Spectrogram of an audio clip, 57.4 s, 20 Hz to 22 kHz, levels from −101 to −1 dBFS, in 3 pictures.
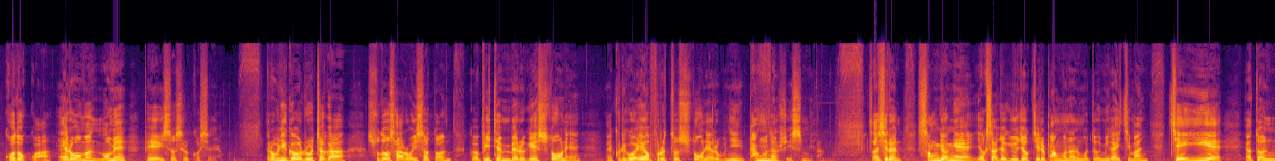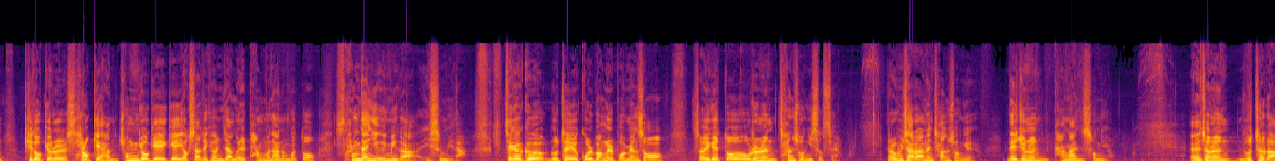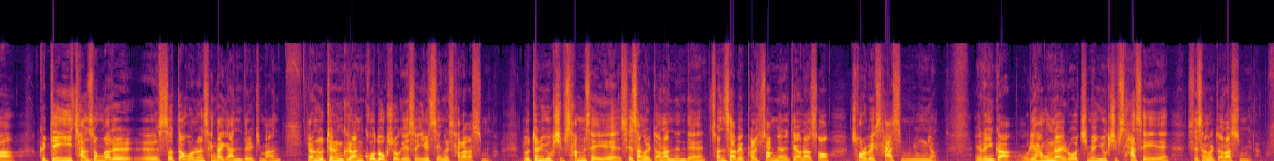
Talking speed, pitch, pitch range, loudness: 280 characters per minute, 170 Hz, 150-195 Hz, -15 LUFS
